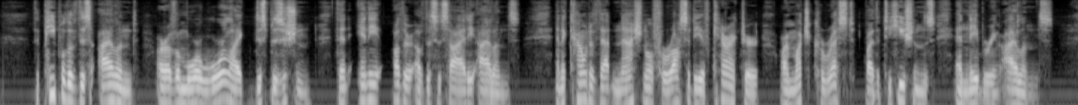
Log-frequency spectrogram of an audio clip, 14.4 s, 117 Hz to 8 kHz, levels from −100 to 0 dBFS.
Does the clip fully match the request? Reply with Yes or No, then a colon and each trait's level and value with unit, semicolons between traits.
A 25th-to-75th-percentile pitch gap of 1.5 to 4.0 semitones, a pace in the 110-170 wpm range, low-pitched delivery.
Yes: average, 3.2 semitones; average, 150 wpm; low, 115 Hz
